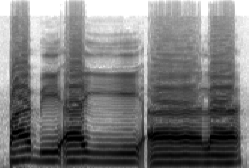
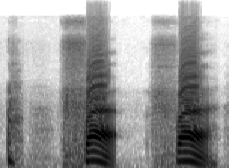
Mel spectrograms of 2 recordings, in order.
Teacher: Adalah ada angin yang dikeluarkan, karena fa salah satu sifatnya sifat hamz, yaitu mengalirnya nafas kita. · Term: huruf fa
